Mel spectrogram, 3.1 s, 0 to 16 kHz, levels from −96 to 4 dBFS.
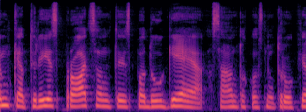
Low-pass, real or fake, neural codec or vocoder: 14.4 kHz; fake; codec, 44.1 kHz, 7.8 kbps, Pupu-Codec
